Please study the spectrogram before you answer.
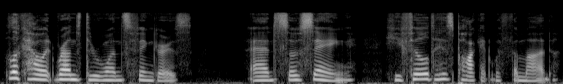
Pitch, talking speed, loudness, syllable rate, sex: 205 Hz, 180 wpm, -21 LUFS, 4.4 syllables/s, female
